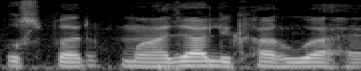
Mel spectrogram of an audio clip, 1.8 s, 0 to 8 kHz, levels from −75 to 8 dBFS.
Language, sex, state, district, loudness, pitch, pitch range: Hindi, male, Jharkhand, Deoghar, -18 LUFS, 140 Hz, 135-150 Hz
